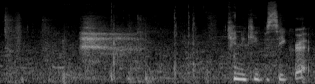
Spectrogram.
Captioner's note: sighs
